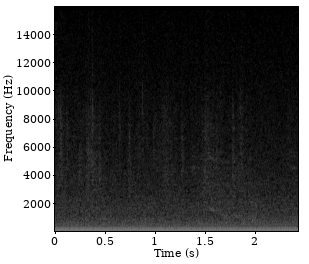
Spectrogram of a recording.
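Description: Low, steady electrical hum under quiet room tone, with nothing else sounding.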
